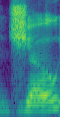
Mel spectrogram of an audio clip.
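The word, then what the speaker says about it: Zhou: discussion then we're going to move towards the Joe even though it says the H it's actually pronounced like a.j the Joe dynasty which lasted for a significantly longer period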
